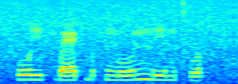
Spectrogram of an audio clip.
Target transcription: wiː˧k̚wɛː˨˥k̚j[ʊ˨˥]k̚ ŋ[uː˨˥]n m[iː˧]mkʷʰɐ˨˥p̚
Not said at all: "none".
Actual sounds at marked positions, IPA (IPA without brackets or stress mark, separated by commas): ʊ˨˥, uː˨˥, iː˧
